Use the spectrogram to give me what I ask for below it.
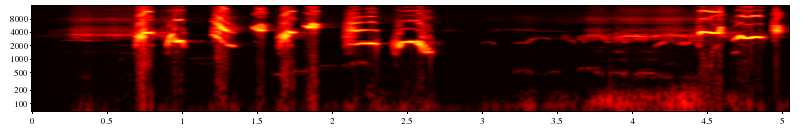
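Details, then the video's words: Oriental magpie-robin singing 'gacor full isian' to coax idle birds into song: a rapid series of sharp, emphatic notes ending in two drawn-out downward whistles, then softer warbling with a faint low rumble behind. "kacer gacor full isian memancing kacer malas bunyi menjadi gacor"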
